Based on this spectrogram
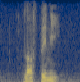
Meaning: alder-tree
- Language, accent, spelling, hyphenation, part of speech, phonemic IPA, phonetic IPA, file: Armenian, Eastern Armenian, լաստենի, լաս‧տե‧նի, noun, /lɑsteˈni/, [lɑstení], Hy-լաստենի.ogg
